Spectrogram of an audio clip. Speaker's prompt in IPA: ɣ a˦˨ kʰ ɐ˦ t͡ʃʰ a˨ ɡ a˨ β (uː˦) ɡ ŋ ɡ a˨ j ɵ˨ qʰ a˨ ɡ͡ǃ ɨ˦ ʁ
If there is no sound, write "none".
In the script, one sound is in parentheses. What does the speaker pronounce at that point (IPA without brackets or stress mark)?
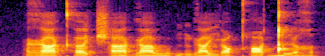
u˦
